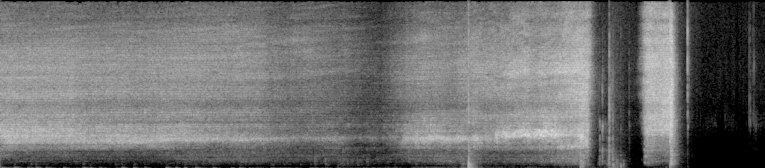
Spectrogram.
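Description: Air hisses and squeals out of a balloon as it is pressed flat.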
